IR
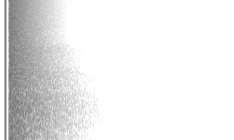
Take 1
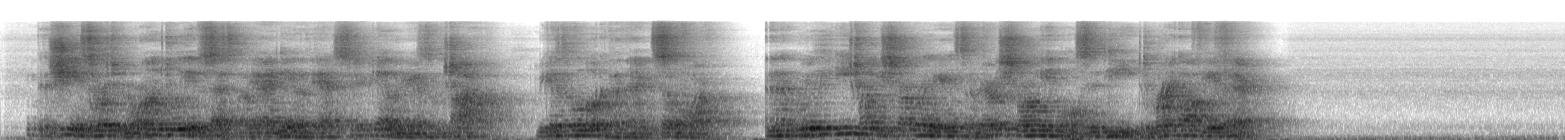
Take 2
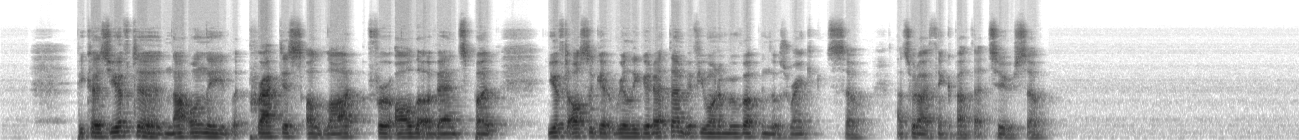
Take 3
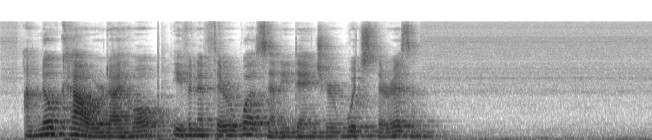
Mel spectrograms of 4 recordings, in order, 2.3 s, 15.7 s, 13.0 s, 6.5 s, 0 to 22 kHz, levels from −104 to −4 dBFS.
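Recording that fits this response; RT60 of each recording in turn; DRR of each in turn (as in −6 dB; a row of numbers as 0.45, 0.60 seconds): 1; 1.1, 0.40, 0.75 seconds; −9.5, 2.5, 4.0 decibels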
